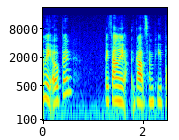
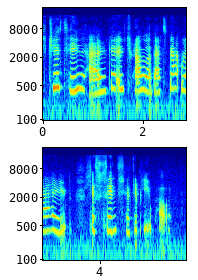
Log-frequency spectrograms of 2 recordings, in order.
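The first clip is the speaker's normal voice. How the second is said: higher, softer, mock scolding tone. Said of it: "because you'll be like".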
